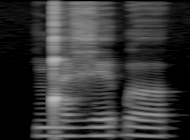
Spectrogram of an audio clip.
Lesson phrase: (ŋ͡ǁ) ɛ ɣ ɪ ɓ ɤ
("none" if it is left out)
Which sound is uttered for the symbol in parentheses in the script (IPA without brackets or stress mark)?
ŋ͡ǃ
